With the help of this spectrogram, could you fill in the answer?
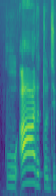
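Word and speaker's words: cuarto: 모음으로 끝나면 뒤에서 두 번째의 액센트가 올 건데 꾸아르또라는 단어를 꾸아르또 모노톤으로 읽었을 때 꾸아르또인지 꾸아르또인지 어떤 걸 발음을 넣어야 되냐 강세를 넣어야 되냐 그러면 꾸하고 우하고 아하고 만났어요. 누가 더 세다? 아가 세다. 꾸아르또 요렇게 레이나 발음이 R이니까 R의 발음이 나야 되니까요.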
